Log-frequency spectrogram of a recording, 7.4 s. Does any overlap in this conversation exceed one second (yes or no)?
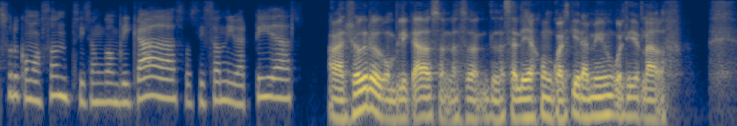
no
